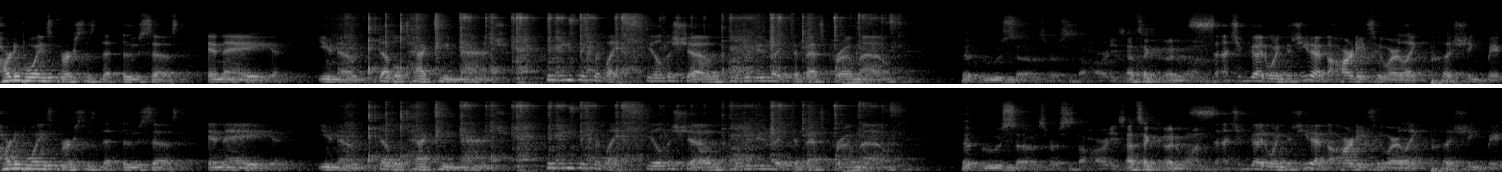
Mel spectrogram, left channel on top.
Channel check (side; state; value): both; normal; correlation 0.74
